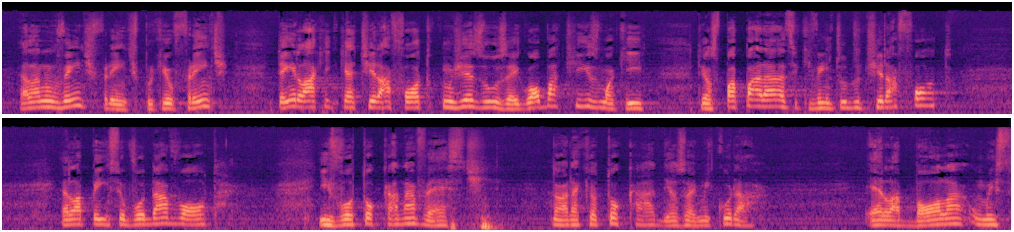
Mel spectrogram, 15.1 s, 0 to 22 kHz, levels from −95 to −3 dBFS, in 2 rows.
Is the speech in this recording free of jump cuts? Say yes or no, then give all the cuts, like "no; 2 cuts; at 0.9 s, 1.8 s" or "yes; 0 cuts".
yes; 0 cuts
